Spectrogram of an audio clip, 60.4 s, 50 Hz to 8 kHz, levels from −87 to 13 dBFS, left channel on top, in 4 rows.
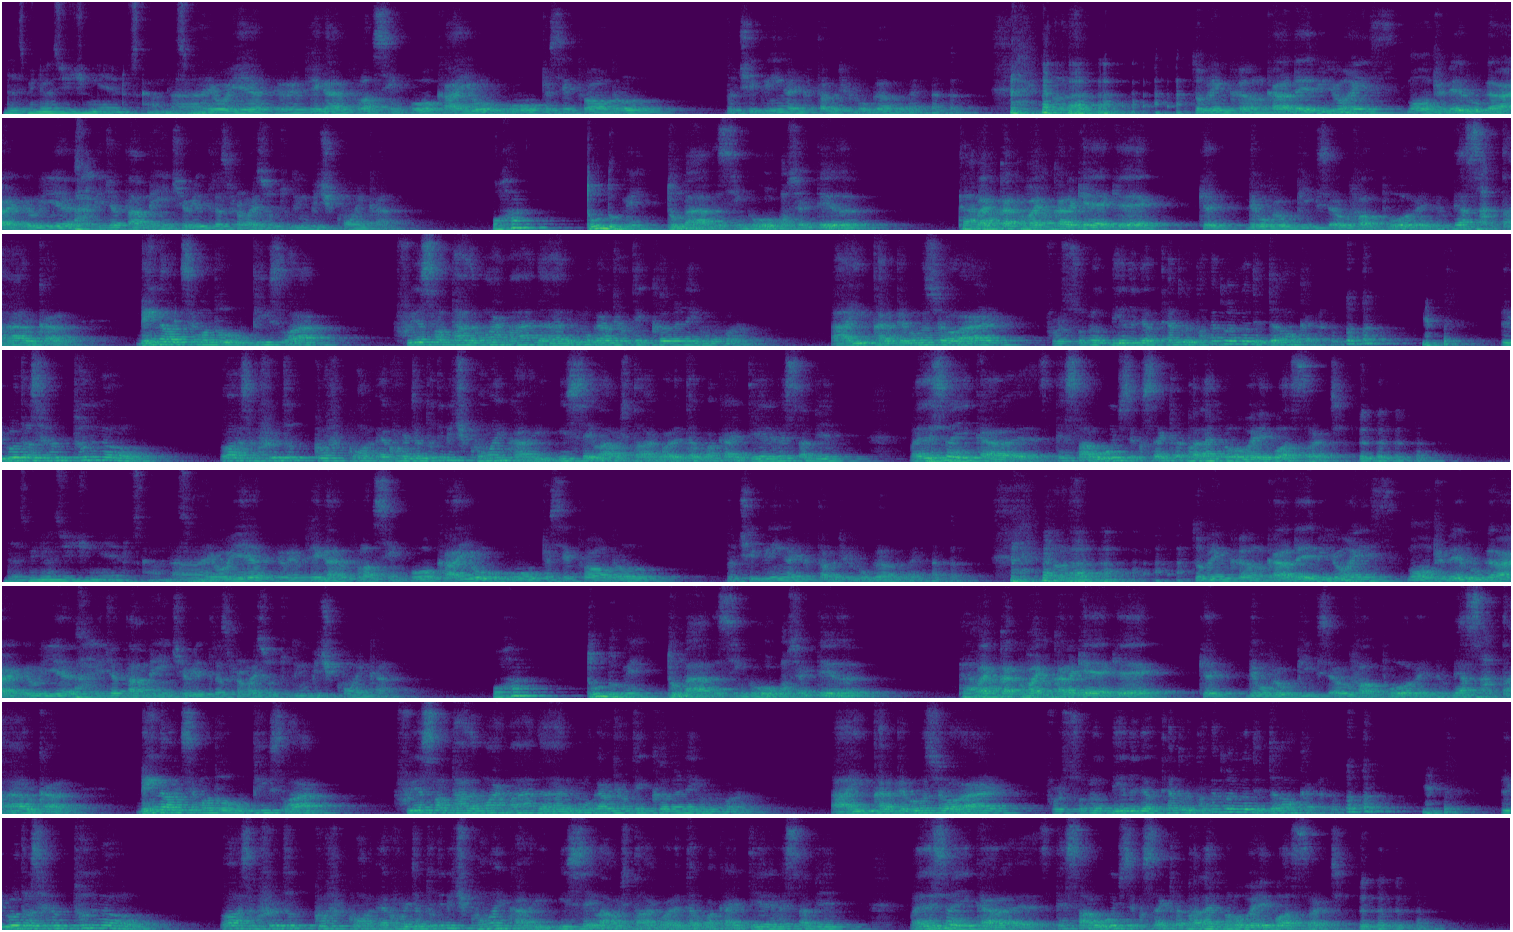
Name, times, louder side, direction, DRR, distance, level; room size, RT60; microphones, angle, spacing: voice 1, 0.0-2.2 10.1-11.1 13.4-13.5 15.8-16.0 20.0-20.4 20.9-21.3 24.7-25.4 29.8-29.9 44.4-44.5 54.5-54.9, left 3 dB, 75° left, 2 dB, 0.4 m, -29 dB
voice 2, 1.7-6.4 7.2-9.1 9.9-10.1 10.5-10.6 11.9-13.7 14.0-18.9 21.3-21.4 21.7-23.7 24.8-26.5 27.1-27.2 27.5-30.8 31.5-33.3 34.1-37.6 38.5-40.1 40.6-43.3 43.6-43.8 45.2-46.7 47.4-53.6 54.3-58.9, left 1 dB, 15° left, -8 dB, 0.9 m, -31 dB
2.7 x 2.5 x 2.4 m, 0.88 s
head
